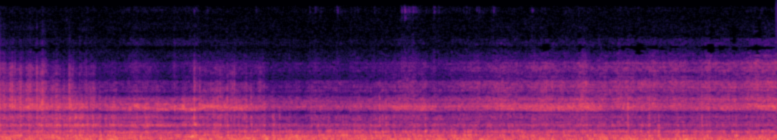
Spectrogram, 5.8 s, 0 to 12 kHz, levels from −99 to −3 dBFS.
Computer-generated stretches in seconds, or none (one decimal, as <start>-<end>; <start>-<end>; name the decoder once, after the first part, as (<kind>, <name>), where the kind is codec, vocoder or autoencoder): 0.9-1.5 (codec, SNAC)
